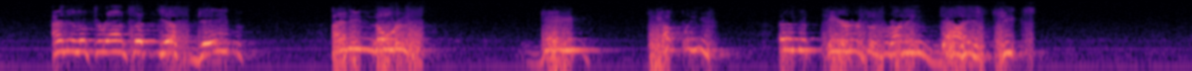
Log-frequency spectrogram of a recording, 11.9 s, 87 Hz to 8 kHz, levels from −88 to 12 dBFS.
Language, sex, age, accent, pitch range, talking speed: English, male, 50-69, American, 250-325 Hz, 105 wpm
